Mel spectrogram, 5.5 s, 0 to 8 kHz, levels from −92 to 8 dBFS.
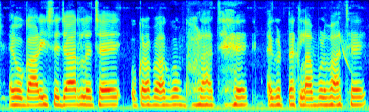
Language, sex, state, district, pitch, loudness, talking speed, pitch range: Hindi, female, Bihar, Begusarai, 200 Hz, -14 LUFS, 110 wpm, 195-205 Hz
